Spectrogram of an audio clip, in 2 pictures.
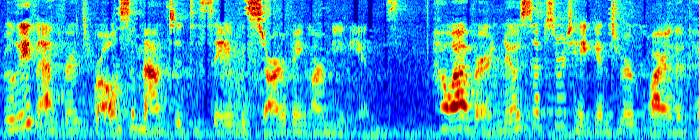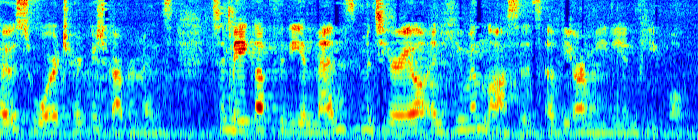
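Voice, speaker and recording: Young female student reporter, slightly low voice, scripted read, distant with noticeable noise. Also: a little fast. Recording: distant mic, clear ambient noise.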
